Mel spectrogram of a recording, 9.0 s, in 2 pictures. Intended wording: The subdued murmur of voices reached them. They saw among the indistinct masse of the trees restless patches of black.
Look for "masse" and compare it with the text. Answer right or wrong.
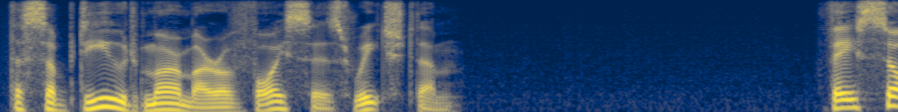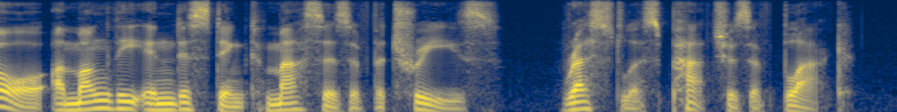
wrong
